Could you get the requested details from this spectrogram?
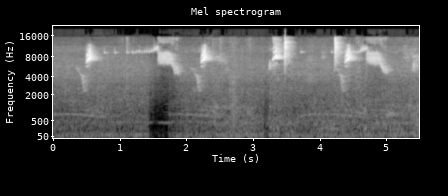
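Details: Blue-black grassquit warm-up track, tagged as female calls: a series of high, sharp, buzzy chirps, some in quick pairs, over faint background noise.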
